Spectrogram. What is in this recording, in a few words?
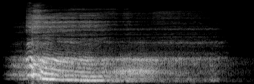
Female Elemental Death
